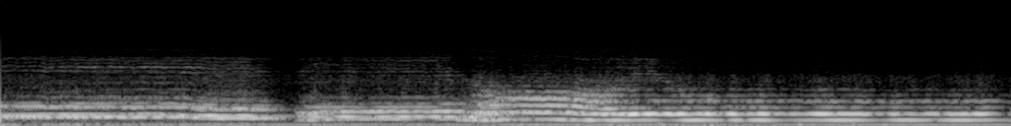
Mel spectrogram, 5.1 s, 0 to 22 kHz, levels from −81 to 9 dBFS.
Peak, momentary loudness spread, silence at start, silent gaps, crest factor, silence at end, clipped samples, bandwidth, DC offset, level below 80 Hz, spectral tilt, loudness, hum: -2 dBFS; 5 LU; 0 s; none; 12 dB; 0 s; under 0.1%; 3.2 kHz; under 0.1%; -32 dBFS; -13.5 dB/octave; -16 LUFS; none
